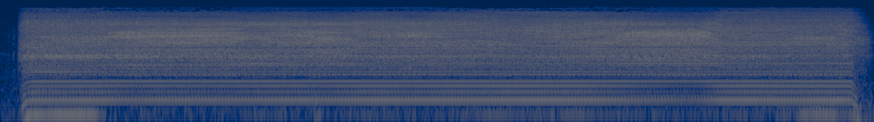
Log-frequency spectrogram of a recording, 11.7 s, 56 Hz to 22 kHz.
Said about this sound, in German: nicht jeder hat eine Elektro-Zahnbürste aber Ich habe eine, deswegen ähm, mache ich das jetzt mal. 20 Sekunden, aber ich putze mir nicht wirklich. Ich mache einfach nur das Geräusch.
